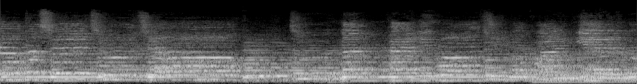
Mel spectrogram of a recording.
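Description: Congregation singing a hymn together, a woman's voice leading at the microphone.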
